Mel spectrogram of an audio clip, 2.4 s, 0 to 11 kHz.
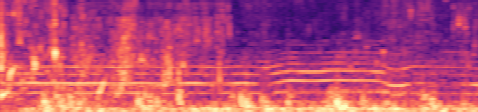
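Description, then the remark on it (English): A canoe on the Canoe Nations of the Northwest tribal journey down the Pacific coast in 2005 moves across open water, with soft irregular paddle splashes over a steady rush of wind and water, and faint sustained droning tones running through the background. “Who's that in that canoe there?”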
